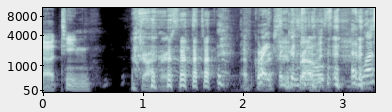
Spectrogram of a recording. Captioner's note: laughing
